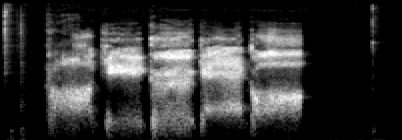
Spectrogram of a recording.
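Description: Five short, harsh synthetic vocal fry screams made in OpenUtau come in a steady row, each gritty and raspy, then stop, leaving near silence.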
